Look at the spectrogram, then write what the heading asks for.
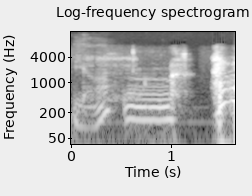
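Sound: sneeze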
